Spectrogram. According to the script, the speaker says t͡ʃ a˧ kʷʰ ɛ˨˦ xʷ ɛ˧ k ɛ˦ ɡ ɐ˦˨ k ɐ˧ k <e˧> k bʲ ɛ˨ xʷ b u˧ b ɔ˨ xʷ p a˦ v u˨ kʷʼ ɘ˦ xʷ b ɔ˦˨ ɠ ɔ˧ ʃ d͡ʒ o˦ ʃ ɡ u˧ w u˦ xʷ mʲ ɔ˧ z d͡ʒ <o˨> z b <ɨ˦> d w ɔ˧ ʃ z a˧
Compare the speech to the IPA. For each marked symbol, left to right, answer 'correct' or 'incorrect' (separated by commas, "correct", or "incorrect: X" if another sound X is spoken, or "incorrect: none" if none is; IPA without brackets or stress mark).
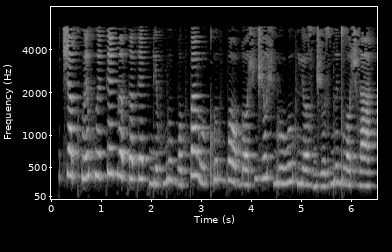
incorrect: ɛ˧, incorrect: u˨, correct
